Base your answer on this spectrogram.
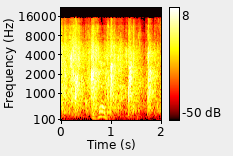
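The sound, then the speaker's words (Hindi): Audience clapping in a loose rhythm, a few sharper beats recurring at regular intervals over a continuous patter, with a brief voice heard partway through. “Tali बजाइए, Tali बजाइए, Tali बजाइए, Tali बजाइए.”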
